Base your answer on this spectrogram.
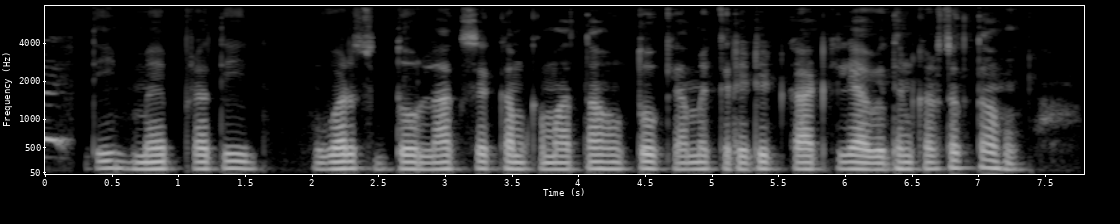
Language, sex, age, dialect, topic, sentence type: Hindi, male, 18-24, Awadhi Bundeli, banking, question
